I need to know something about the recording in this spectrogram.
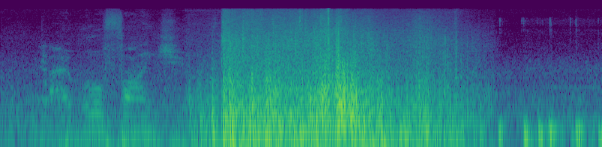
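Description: Boots land and thud on a tiled roof.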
